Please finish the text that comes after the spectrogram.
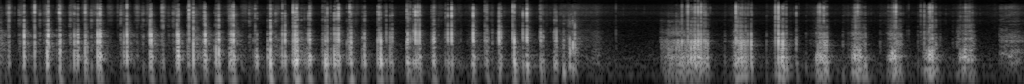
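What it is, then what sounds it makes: Foam block scratched with a needle. A blue-gloved hand pokes a thin metal needle into the top edge of a thick, solid, porous block of dark grey foam and scratches along it. Rapid, dense scratchy strokes run for about six seconds, then after a brief silence come slower, evenly spaced scrapes with a dry, bright texture.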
